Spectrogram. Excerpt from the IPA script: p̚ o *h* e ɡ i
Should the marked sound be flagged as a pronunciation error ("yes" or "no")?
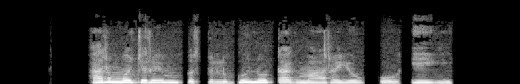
no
